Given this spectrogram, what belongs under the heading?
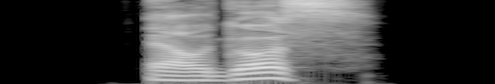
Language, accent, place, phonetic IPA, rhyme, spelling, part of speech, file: German, Germany, Berlin, [ɛɐ̯ˈɡɔs], -ɔs, ergoss, verb, De-ergoss.ogg
- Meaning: first/third-person singular preterite of ergießen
